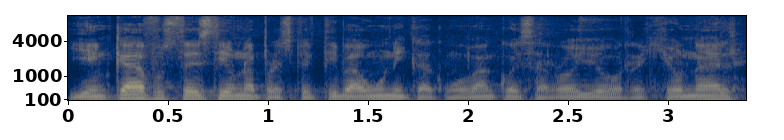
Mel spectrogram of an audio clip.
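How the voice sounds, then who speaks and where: Speaking at a very fast pace in a Mexican accent, a man with a medium pitch comes through on a very clean recording with a silent background. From Mexico. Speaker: panel moderator. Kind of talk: panel discussion.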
